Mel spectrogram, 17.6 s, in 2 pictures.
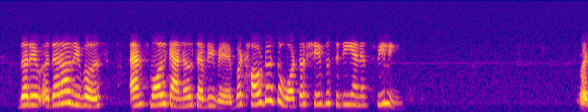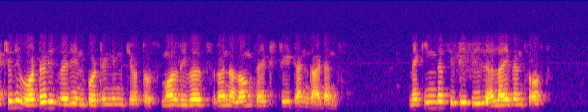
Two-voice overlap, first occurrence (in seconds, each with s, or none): none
